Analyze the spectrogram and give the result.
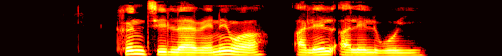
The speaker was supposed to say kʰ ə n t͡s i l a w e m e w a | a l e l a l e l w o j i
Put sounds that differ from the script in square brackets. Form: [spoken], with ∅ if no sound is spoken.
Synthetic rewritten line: kʰ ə n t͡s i l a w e [n] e w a | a l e l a l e l w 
